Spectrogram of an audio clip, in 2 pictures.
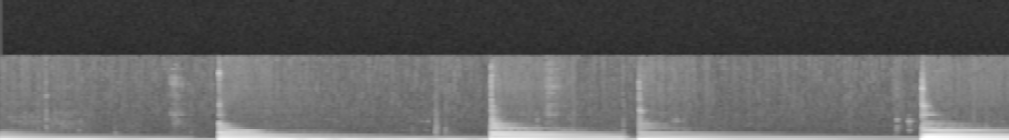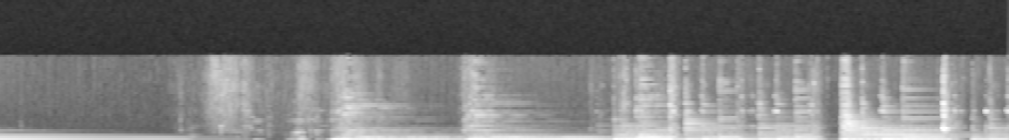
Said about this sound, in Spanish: Porque estoy usando mi celular y así yo afino mi guitarra. Así que voy a ver si lo hago aquí.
